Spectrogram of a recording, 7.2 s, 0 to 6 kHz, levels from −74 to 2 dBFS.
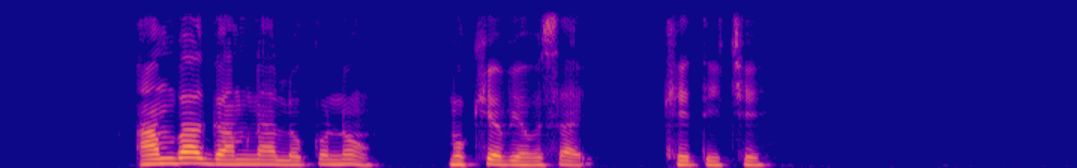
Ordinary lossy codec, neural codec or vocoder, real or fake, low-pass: none; none; real; 5.4 kHz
